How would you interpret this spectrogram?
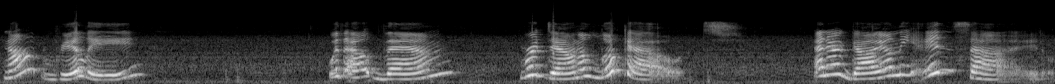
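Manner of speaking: put-on high, slow Valley Girl uptalk; drawn-out Valley Girl lilt. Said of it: "I did a Valley Girl voice for Leon".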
